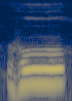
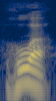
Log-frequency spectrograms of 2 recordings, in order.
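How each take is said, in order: First: The word ends without its final vowel. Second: The word ends with a final vowel sound.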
